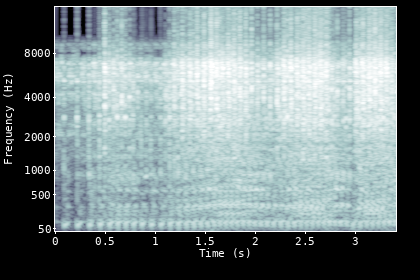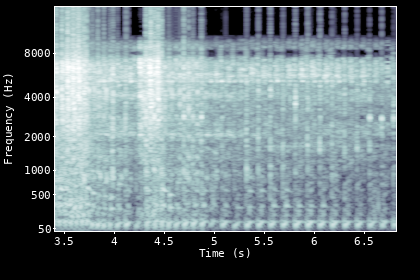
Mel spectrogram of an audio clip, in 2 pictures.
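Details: 1986 Honda Shadow VT1100C rear cylinder misfiring, spitting back through a wet carburettor; 125 psi compression on both cylinders, good plugs, carbs swapped without change: lumpy idle with irregular pops about three a second. Owner suspects cam timing; cause unconfirmed.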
